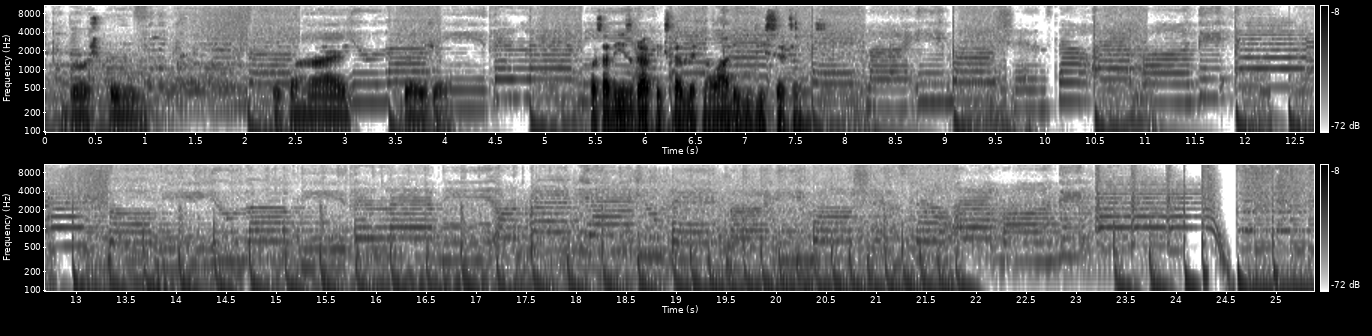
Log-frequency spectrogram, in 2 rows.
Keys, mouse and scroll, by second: 11.8 space, 14.1-22.0 typing, 16.4 double click, 23.8-25.3 typing.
